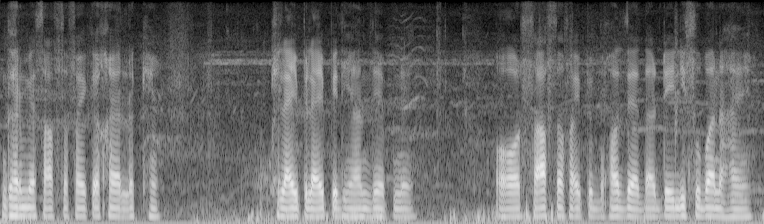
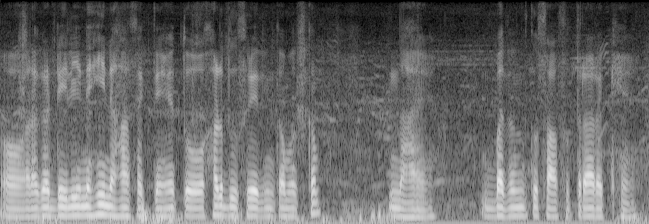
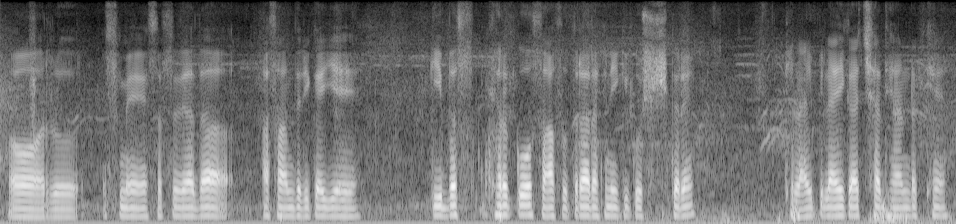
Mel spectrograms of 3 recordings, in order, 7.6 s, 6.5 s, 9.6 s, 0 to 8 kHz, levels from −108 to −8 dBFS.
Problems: background conversations at intervals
